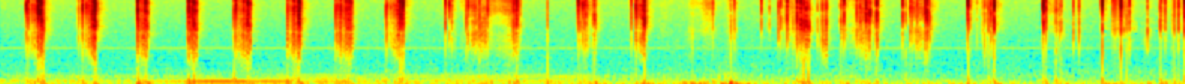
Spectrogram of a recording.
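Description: Long acrylic nails scratch quickly across a small, solid clear glass globe paperweight with frosted, etched continents held in the hands. The result is a rapid, uneven series of short, bright, raspy scrapes with almost no ring, over a faint low hum.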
